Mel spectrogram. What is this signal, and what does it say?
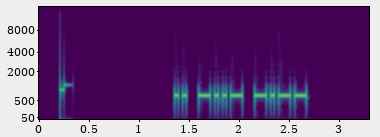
Morse code, heard as a keyed tone, about 30 wpm, 700 Hz. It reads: IXY
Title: USA Call Sign Postfixes - 3 Letters 30wpm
